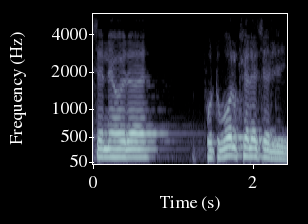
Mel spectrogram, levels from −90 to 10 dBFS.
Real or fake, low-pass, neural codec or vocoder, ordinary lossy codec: real; 5.4 kHz; none; none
